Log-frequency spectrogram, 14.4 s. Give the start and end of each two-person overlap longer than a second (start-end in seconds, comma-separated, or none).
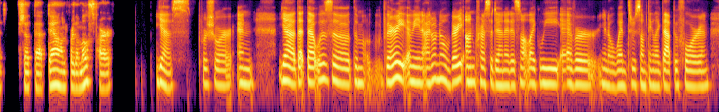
none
